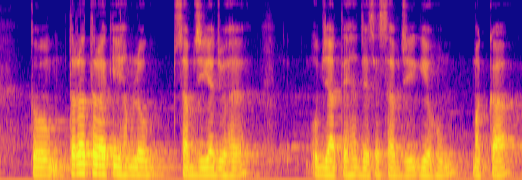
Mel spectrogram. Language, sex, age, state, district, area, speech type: Hindi, male, 30-45, Bihar, Samastipur, rural, spontaneous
